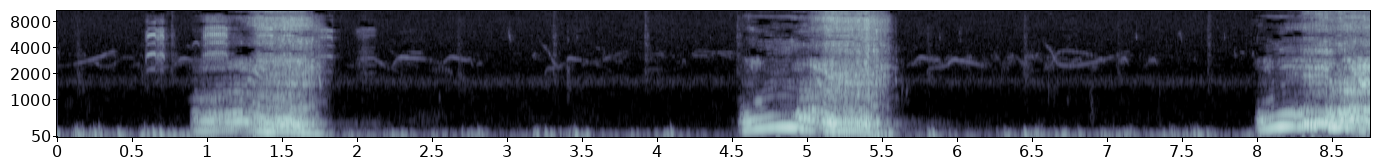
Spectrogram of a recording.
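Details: Lion in the Serengeti giving loud, harsh roars: three powerful bursts at about one, five and eight seconds, each starting abruptly and sliding slightly downward, with quiet low rumble between them.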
